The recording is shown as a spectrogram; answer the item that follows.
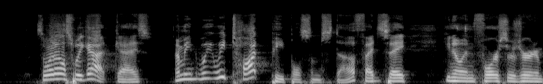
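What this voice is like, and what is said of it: Usual voice. Nothing is said of it.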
